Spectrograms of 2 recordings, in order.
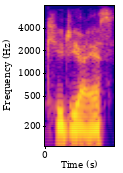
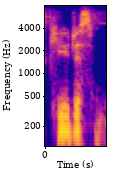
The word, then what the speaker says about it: QGIS: So QGIS, and I'll also alternate in my pronunciation here. So sometimes I'll call it QGIS, sometimes it's QGIS, whatever you want to call it, all works.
